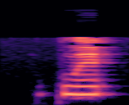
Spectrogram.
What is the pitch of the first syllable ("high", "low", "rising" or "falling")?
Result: high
